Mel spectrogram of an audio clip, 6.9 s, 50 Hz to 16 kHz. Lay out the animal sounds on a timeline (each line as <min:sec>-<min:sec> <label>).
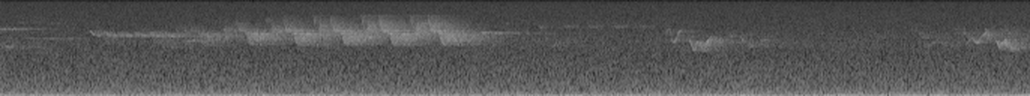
0:00.0-0:04.6 Winter Wren (Troglodytes hiemalis)
0:00.0-0:06.9 Red-eyed Vireo (Vireo olivaceus)
0:00.6-0:03.4 Ovenbird (Seiurus aurocapilla)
